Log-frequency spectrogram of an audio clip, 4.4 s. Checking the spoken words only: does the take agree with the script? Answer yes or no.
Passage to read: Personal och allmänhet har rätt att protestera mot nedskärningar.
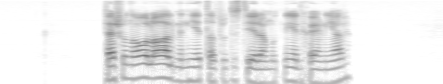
no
